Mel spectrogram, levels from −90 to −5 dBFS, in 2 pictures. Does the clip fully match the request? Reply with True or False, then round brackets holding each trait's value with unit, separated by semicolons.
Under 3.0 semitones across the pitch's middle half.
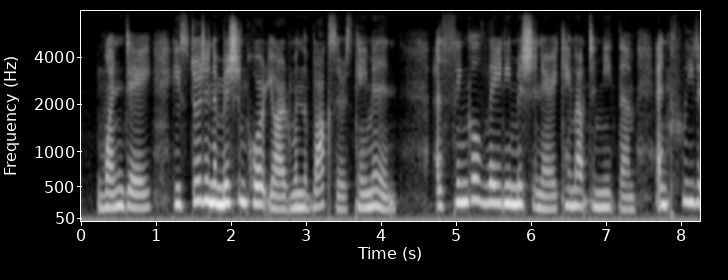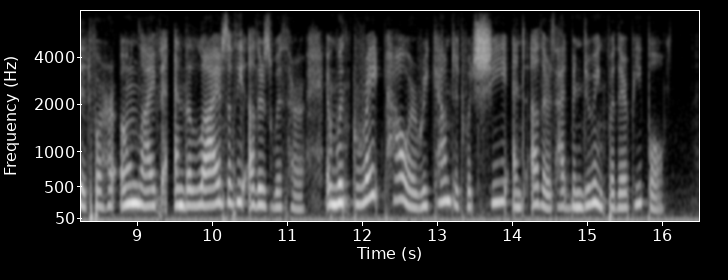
False (4.2 semitones)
